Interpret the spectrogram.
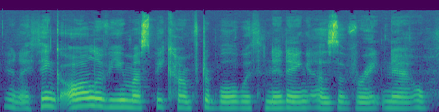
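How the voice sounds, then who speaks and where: A woman's voice: medium pitch, flat delivery, normal speed, mellow. A woman teaching knitting step by step, sounding congested from a cold and repeating each move patiently. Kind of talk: slow step-by-step craft tutorial.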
